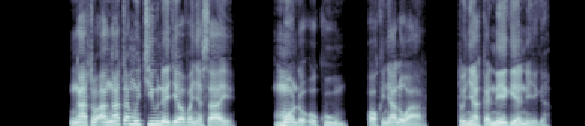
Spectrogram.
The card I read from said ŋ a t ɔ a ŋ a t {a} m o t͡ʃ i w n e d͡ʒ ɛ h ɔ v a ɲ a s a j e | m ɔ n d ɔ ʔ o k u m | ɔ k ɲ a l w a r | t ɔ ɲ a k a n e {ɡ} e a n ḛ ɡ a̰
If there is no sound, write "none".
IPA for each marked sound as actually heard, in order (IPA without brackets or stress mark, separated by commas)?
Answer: a, ɡ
